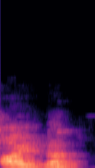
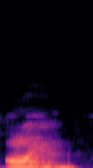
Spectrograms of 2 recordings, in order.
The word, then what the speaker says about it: iron: It's not iron. It's iron.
